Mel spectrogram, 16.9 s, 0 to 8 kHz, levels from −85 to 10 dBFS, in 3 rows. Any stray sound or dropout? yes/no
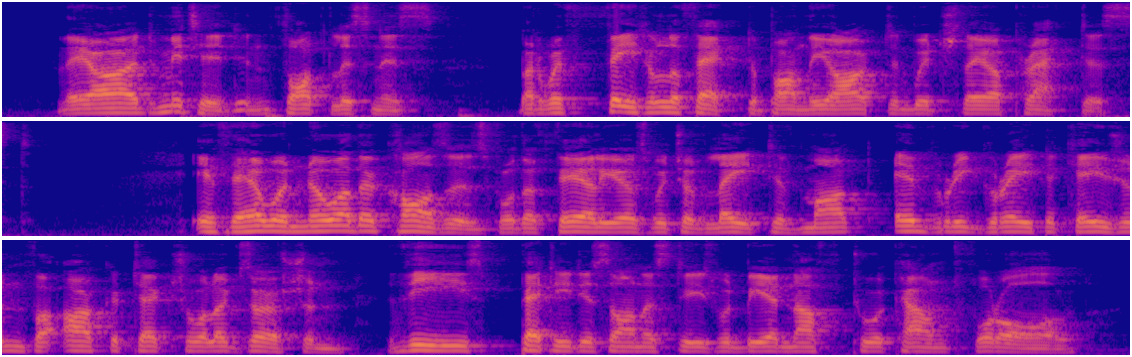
no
